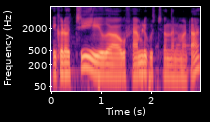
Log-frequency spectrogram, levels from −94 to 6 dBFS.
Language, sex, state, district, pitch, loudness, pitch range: Telugu, male, Andhra Pradesh, Annamaya, 105 Hz, -17 LUFS, 100-115 Hz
